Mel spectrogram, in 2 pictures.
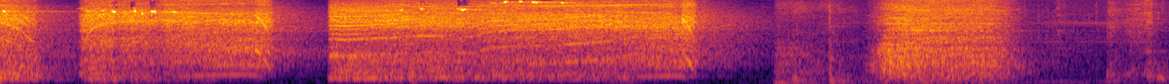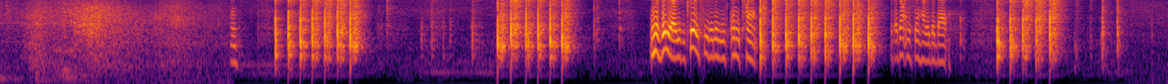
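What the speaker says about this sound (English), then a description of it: "So let's drill those holes out and we'll see how it works." A power drill bores dowel holes in wood in several loud close bursts, each whining spin separated by short pauses, with small clicks and scrapes of the workpiece between.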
